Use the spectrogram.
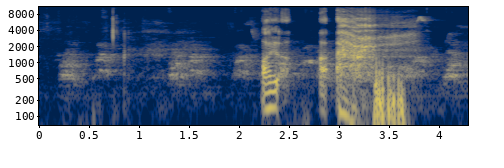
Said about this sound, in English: The dogs are going off next door.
